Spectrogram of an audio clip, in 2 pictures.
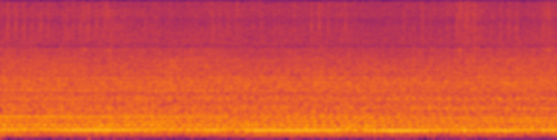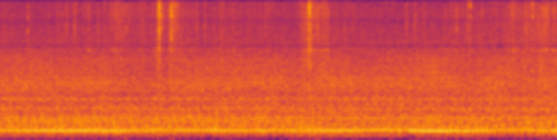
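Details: Steady low droning "go-go-go" rumble while driving, a pulsing hum that swells with road speed and is clearest when decelerating; worn hub (wheel) bearing.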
